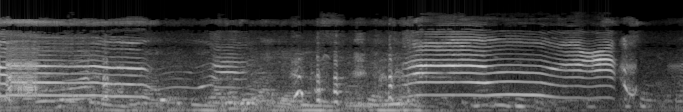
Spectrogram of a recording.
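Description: Loud, drawn-out wails with sobbing catches between them, an infant crying. Music plays in the background.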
